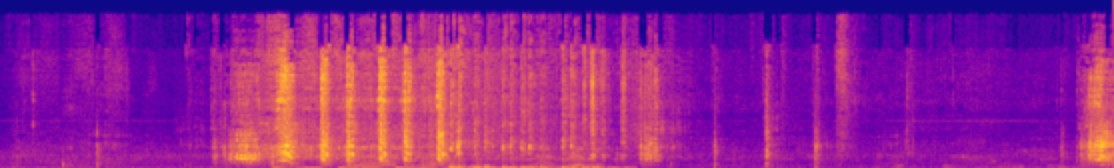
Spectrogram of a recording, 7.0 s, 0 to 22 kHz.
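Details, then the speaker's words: Vulcan 800 motorcycle, not started in a while, started with starting fluid and gas prime: quiet, then a ragged two-second burst of firing that quickly dies; it catches but won't keep running, sounding good when starting on its own. "boy y'all see this it was starting to crank on its own willpower this thing was sounding pretty good when it was starting on its own"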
